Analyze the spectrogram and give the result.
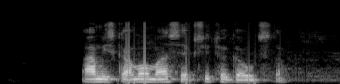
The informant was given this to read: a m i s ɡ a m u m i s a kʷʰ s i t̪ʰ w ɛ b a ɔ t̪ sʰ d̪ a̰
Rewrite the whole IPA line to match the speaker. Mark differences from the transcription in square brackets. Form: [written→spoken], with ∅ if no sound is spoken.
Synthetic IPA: a m i s ɡ a m [u→ɔ] m [i→a] s [a→ɛ] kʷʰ s i t̪ʰ w ɛ [b→ɡ] a [ɔ→u] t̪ sʰ d̪ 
